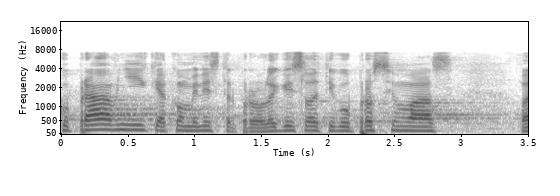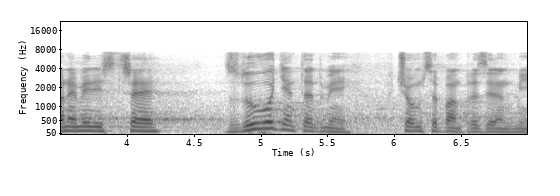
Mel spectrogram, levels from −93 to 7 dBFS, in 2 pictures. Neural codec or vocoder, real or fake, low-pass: none; real; 7.2 kHz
